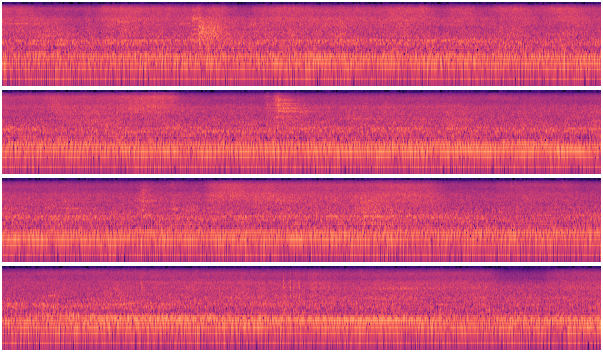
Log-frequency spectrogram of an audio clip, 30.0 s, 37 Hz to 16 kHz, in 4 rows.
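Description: Turbocharged Nissan KA24DE inline-four, with cams and a small Garrett turbo, idling steadily at an even pitch.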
